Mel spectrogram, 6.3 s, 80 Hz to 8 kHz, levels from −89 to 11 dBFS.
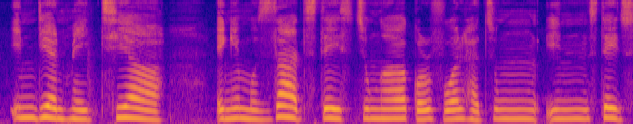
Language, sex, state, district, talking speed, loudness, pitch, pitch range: Mizo, female, Mizoram, Aizawl, 115 wpm, -17 LUFS, 220 Hz, 210-230 Hz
